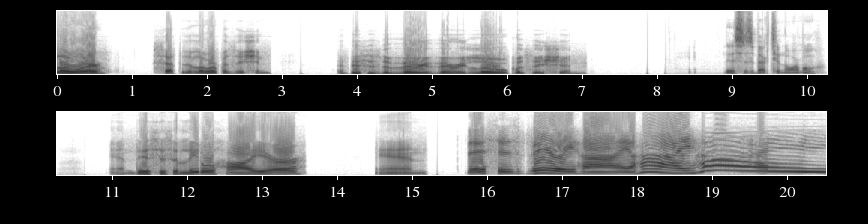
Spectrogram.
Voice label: Voice Effector, Casio Rapman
